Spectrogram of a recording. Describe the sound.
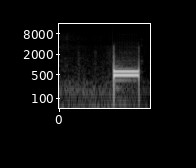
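A single telephone busy-signal beep sounds after a radio call-in listener's call drops. It is a short, steady, clear electronic tone of about a quarter second against a quiet line.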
